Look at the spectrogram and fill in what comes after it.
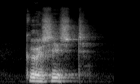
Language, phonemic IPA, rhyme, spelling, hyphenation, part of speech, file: Dutch, /kʏrˈsɪst/, -ɪst, cursist, cur‧sist, noun, Nl-cursist.ogg
- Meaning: learner, student following a course (usually outside of the standard educational system)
